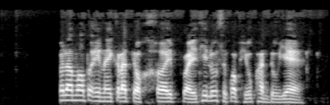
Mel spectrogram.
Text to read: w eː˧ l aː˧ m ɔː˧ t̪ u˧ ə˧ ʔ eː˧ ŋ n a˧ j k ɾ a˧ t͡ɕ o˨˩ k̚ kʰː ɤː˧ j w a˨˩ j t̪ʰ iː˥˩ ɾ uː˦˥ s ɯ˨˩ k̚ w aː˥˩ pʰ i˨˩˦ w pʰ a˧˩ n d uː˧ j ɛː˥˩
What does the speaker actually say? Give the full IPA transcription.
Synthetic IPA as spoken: w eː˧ l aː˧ m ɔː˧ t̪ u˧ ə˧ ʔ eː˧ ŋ n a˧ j k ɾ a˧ t͡ɕ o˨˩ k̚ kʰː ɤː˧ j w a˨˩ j t̪ʰ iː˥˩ ɾ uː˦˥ s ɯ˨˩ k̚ w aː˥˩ pʰ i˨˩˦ w pʰ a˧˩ n d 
